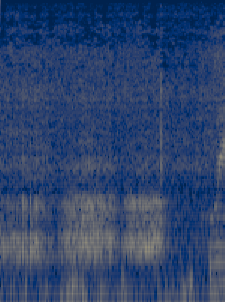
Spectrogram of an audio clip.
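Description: Continuous musical, whistling tones repeat with each breath over a faint background hum, typical of wheezes, an added breath sound.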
